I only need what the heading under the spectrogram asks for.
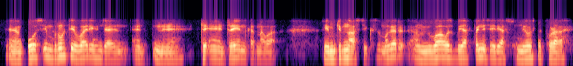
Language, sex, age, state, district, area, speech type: Kashmiri, male, 18-30, Jammu and Kashmir, Kupwara, rural, conversation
